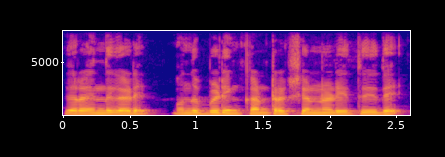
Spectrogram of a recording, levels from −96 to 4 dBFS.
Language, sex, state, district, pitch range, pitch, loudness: Kannada, male, Karnataka, Koppal, 145-150 Hz, 150 Hz, -15 LUFS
